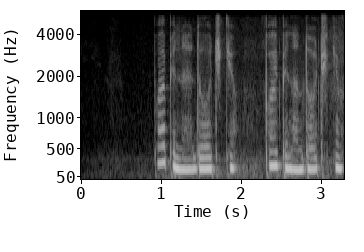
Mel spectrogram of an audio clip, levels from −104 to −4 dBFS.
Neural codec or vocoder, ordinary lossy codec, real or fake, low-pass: none; none; real; 5.4 kHz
